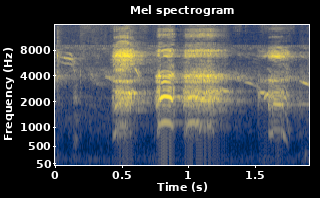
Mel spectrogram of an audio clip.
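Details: Brief bantam chicken crow, recorded on a hot evening in Bueng Kan, Thailand: a harsh, broken series of three or four strained bursts with a slight rise, then fading.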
